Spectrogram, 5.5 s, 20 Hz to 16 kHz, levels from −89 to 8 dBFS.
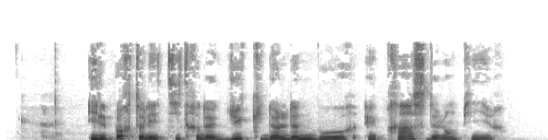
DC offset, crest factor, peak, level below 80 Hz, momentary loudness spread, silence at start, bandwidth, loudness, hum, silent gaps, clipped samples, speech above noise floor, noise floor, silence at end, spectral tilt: under 0.1%; 16 dB; -2 dBFS; -60 dBFS; 8 LU; 0.45 s; 11.5 kHz; -18 LUFS; none; none; under 0.1%; 29 dB; -47 dBFS; 0.5 s; -5.5 dB/octave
